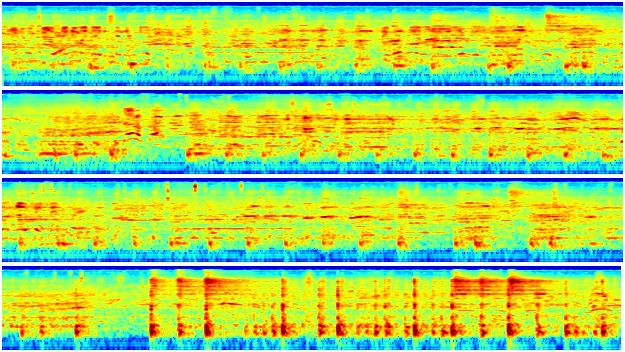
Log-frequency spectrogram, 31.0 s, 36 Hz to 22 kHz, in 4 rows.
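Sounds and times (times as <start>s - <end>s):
marching band playing: 0.0s - 31.0s
spectators talking: 0.0s - 31.0s.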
